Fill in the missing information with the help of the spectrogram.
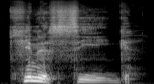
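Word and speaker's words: Cynesige: is it would have been pronounced perhaps something like Kinesig.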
